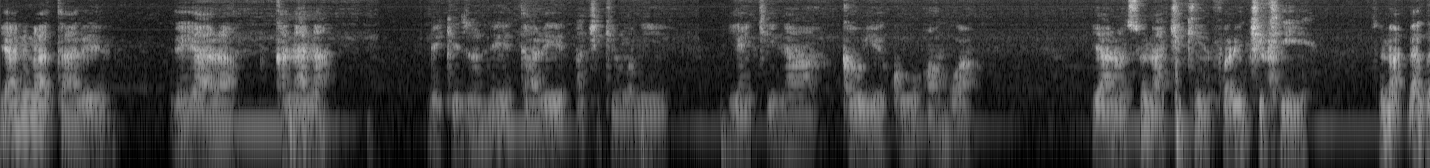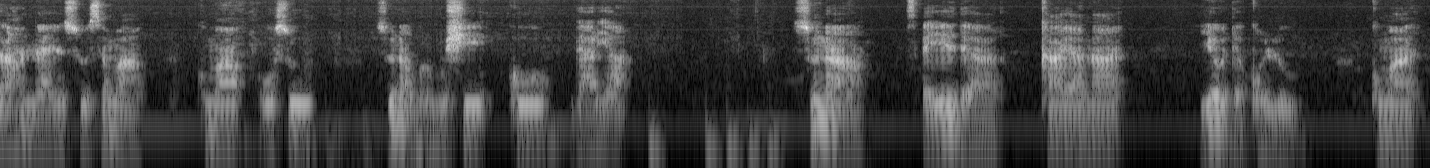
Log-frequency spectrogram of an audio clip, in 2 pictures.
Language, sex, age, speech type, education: Hausa, male, 30-45, spontaneous, tertiary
